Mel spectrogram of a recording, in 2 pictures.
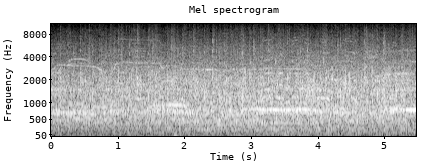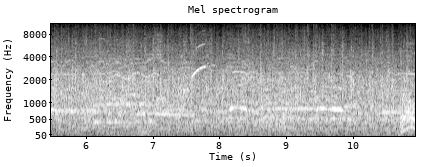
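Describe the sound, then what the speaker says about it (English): Crowd of mostly Mets fans at a 1993 Rockies–Mets baseball game applauding Dante Bichette's home run, a steady, dense wash of clapping and crowd noise sustained throughout, with broadcast commentary faintly underneath. "the fans here are primarily Mets fans, but they applaud the efforts of Dante Bichette as he hits the first home run"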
